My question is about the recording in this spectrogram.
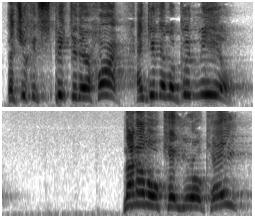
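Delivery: loud, high, fervent preaching; full-force preaching. Acted. Pastor exhorting pastors to feed the remnant, preaching loud. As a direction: preach it out with rising fire.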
